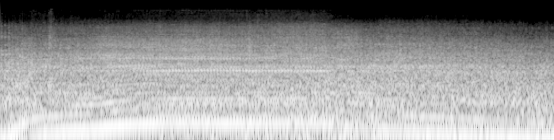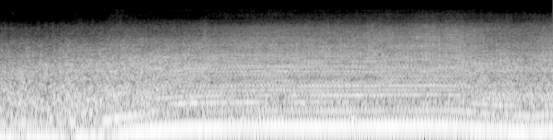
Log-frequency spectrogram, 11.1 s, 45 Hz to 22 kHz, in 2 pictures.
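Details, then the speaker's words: 2001 Kawasaki Mule 2510 diesel after a head gasket job and a new belt; irregular metallic clank and rattle over the idle, returning after about 10 minutes of running. Owner attributes it to the CVT clutch. Clanking and rattle at idle. "Aside from that, the clanking and the clicking and the whatever loud noises that came from that are still there. That came back 10 minutes after the, turning it on and running it."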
